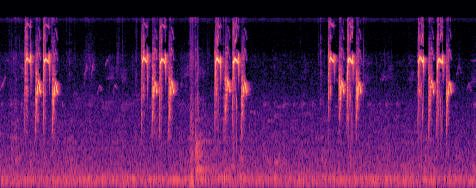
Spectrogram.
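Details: Cinereous tit call used as a lure for catching birds: high, sharp three-note phrases, two thin whistles then a lower note, repeated in five bursts roughly two seconds apart over a faint low hum.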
